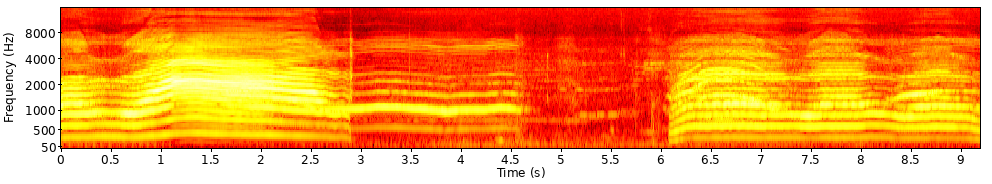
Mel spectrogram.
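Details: Long, rising caterwaul yowls from domestic cats Temon, a fierce cat, and Lelo, a quiet one. They meet behind a dividing barrier and sound ready to fight. A near-silent gap separates two strained, wavering howls.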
